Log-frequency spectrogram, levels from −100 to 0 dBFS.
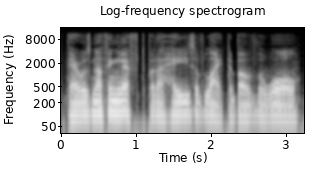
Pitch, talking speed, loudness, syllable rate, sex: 95 Hz, 220 wpm, -16 LUFS, 5.3 syllables/s, male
